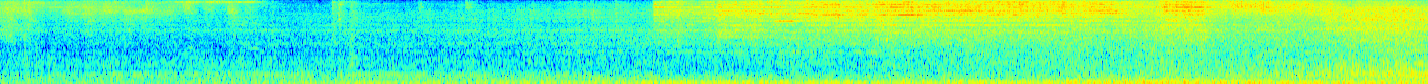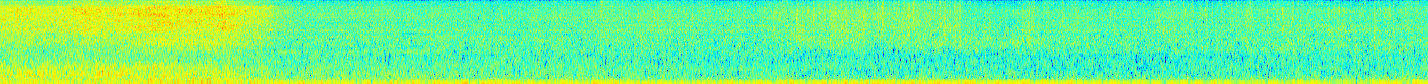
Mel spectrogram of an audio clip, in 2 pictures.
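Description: Diesel freight train passing, led by two KiwiRail diesel locomotives. The engine drone builds up, is loudest about halfway through as the locomotives go by, then settles into a steady low rumble as the wagons roll on.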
